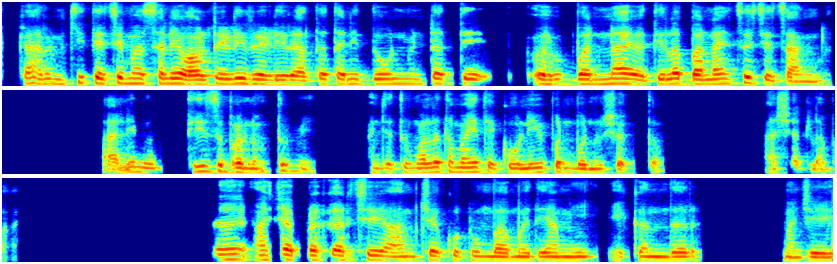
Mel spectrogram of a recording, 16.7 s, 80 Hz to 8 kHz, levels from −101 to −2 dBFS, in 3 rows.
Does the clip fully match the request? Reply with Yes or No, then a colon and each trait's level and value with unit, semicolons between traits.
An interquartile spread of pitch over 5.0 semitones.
No: average, 3.4 semitones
